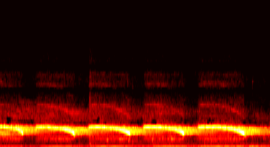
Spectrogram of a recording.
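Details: Caged Chinese hwamei just out of its nest box, singing a loud whistled phrase of repeated down-slurred notes, about one per second, over a steady low hum.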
